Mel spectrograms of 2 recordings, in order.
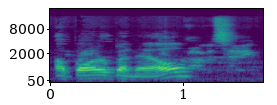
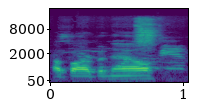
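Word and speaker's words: Abravanel: A barbanella ba a barbanell. You heard it. Um and um but the probably correct I'm following Netanyahu here. Probably correct is Abraanel. That's probably how he pronounced it more or less with my Canadian accent.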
